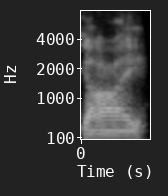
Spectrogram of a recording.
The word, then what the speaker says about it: Gaia: It was called Gaia, and you pronounce that Gaia.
